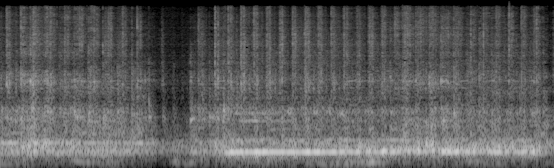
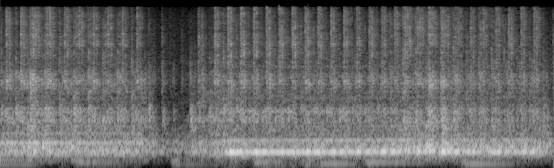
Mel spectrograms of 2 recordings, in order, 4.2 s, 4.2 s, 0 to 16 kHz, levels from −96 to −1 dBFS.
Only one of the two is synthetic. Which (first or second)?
first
